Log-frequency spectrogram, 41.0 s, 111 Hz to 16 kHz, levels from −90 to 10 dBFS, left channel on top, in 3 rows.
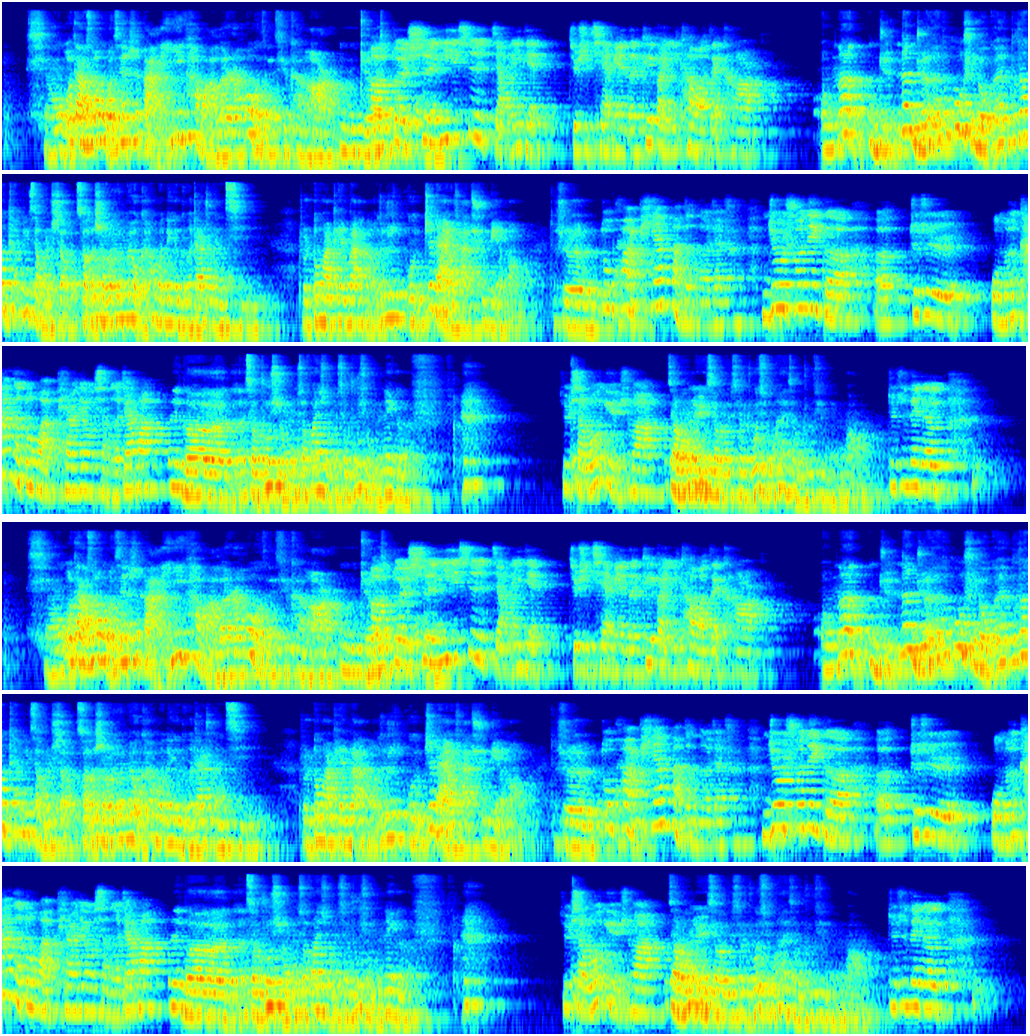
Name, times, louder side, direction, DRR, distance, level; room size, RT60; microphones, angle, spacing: voice 1, 0.3-5.1 5.6-5.8 10.9-17.0 17.6-20.6 21.0-22.0 29.6-33.1 33.5-33.7 34.9-35.0 36.3-38.9, left 1 dB, 85° left, -4 dB, 1.0 m, -21 dB
voice 2, 4.9-7.2 7.6-10.0 21.7-25.5 25.8-26.4 26.9-29.4 34.8-36.0 39.2-40.3, equal, 25° left, -6 dB, 0.4 m, -24 dB
3.0 x 2.3 x 4.2 m, 1.2 s
head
